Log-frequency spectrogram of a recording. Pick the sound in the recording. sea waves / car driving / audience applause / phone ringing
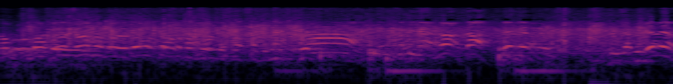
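audience applause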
